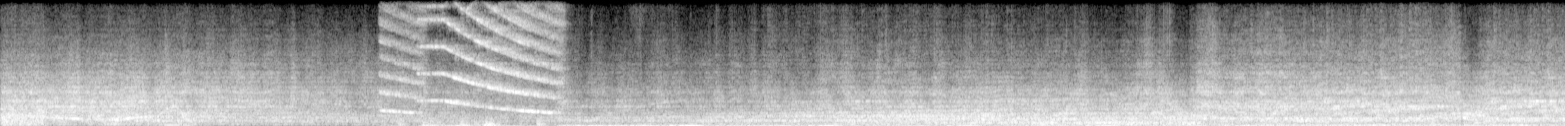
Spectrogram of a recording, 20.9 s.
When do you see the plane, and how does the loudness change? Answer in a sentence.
You can hear the plane from 0.0 to 20.8 s, getting quieter then louder.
